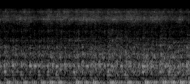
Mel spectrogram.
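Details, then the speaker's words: Yamaha Jupiter MX King 150 idling after engine work: low, rough pulsing rumble that smooths when the clutch lever is pulled; likely hardened clutch rubber dampers leaving no cushioning, rough mechanical noise. "nah ini tangan saya menarik tali kopling ya nah ini suara kasar dan ini ditarik jadi lebih halus ya itu disebabkan oleh karet koplingnya kemungkinan karet koplingnya ini keras ya"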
